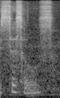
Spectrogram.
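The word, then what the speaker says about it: Sicels: Primary pronunciation sickles. Secondary sisles.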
